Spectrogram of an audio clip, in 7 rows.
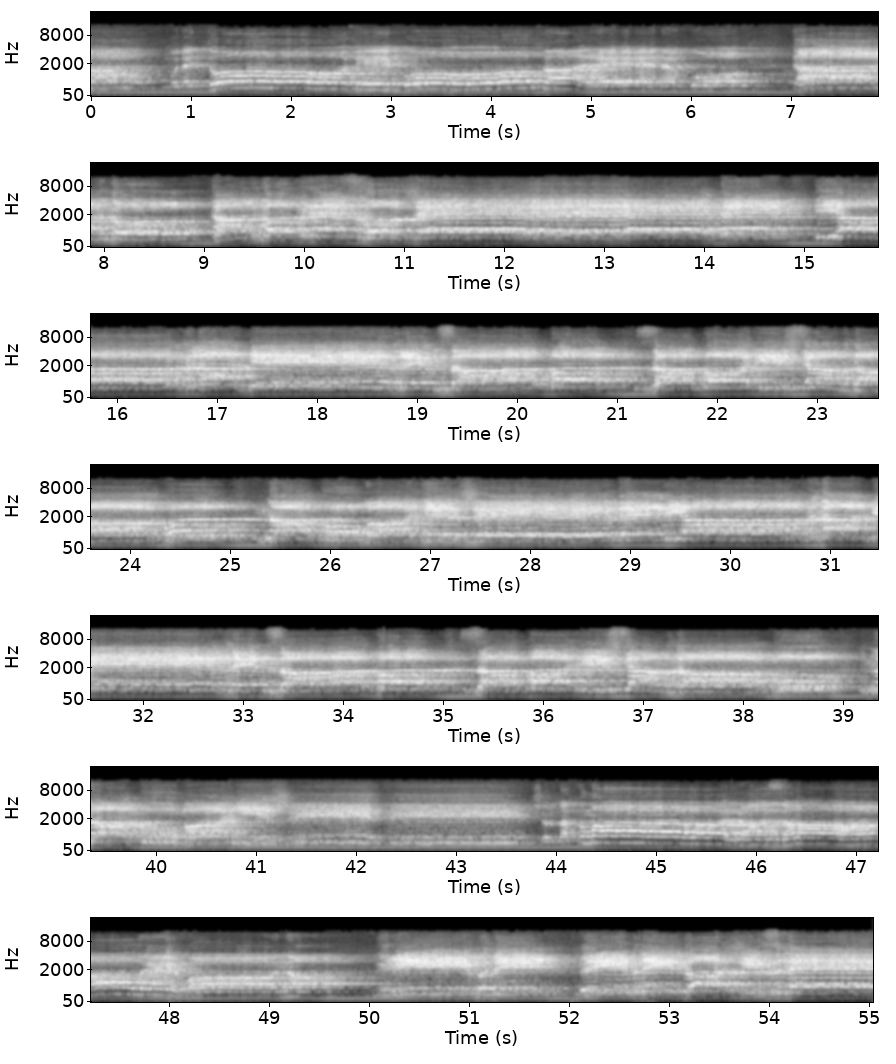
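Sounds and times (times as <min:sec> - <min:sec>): choir singing a cappella: 0:00.0 - 0:55.0.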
